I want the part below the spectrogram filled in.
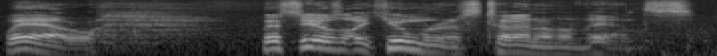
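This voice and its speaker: An actor playing a greedy, pompous town mayor who talks in stiff formal phrases. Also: male voice, medium pitch, sing-song, a little slow, pushed and bright, recorded from a distance, slight background noise. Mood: smug.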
